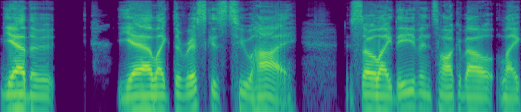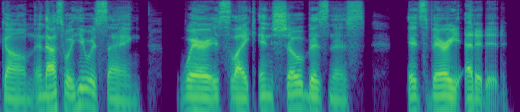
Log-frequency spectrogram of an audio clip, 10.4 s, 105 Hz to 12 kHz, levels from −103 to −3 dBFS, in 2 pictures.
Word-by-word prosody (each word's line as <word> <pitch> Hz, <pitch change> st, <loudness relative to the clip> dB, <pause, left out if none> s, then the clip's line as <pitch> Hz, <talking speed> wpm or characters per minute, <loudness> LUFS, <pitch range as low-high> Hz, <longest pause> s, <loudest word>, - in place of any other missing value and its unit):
yeah, 115 Hz, 0 st, +8 dB
the 105 Hz, -1 st, -4 dB, 0.7 s
yeah, 105 Hz, +2 st, +6 dB
like, 105 Hz, -1 st, +3 dB
the 115 Hz, -, -3 dB
risk 120 Hz, +4 st, +1 dB
is 110 Hz, -5 st, 0 dB
too 115 Hz, -5 st, -1 dB
high. 105 Hz, +2 st, +1 dB, 0.5 s
So, 115 Hz, -1 st, +3 dB
like, 105 Hz, -1 st, +3 dB
they 110 Hz, -, +1 dB
even 120 Hz, -2 st, -2 dB
talk 105 Hz, 0 st, -1 dB
about, 100 Hz, -2 st, 0 dB
like, 95 Hz, -2 st, -2 dB
um 90 Hz, -2 st, -5 dB
and 100 Hz, -, -5 dB
that's 105 Hz, +3 st, +1 dB
what 105 Hz, -, -5 dB
he 145 Hz, -, -4 dB
was 120 Hz, -6 st, -4 dB
saying, 85 Hz, -3 st, -5 dB, 0.4 s
where 100 Hz, -1 st, +2 dB
it's, 100 Hz, +1 st, -1 dB
like, 95 Hz, -2 st, -1 dB
in 105 Hz, 0 st, -4 dB
show 115 Hz, +4 st, +1 dB
business, 90 Hz, -4 st, -5 dB, 0.4 s
it's -, -, -2 dB
very 105 Hz, -2 st, +2 dB
edited. -, -, -4 dB
105 Hz, 185 wpm, -24 LUFS, 95-110 Hz, 0.7 s, yeah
